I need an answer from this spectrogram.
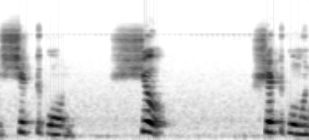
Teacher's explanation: जब आप षटकोण बोलोगे तो इसके जो टंग है आपकी ऊपर की तरफ जाके थोड़ी सी मुड़ जाती है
